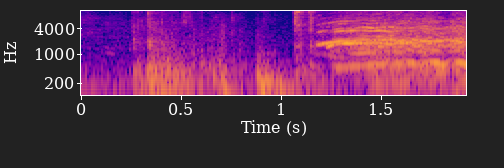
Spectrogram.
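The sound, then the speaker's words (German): A few dull thumps, then a horse inside a house lets out a loud, quavering whinny that carries on to the end, its pitch wavering up and down. “Da ist ein Pferd. In deinem Haus.”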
